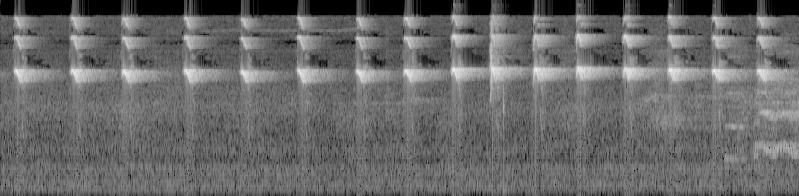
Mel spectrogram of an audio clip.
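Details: A squirrel gives sharp, high chirps, repeated steadily about twice a second, in the morning hours at Pozhichalur.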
